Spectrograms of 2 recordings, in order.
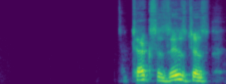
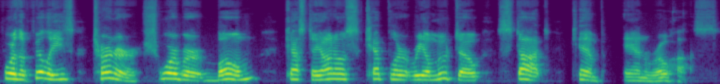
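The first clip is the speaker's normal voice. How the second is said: higher-pitched roll call of names; lineup announcement; 4 semitones higher, 3 dB louder, slower than usual. Real, not acted. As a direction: read out the lineup name by name, winding down slowly on the last. Reads out team lineups.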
